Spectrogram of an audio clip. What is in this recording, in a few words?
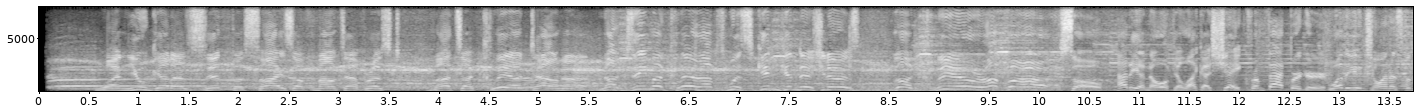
Commercial Male, Big Announcer, Dramatic, Energetic; Commercial Voiceover, TV and Radio, Auto Dealer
